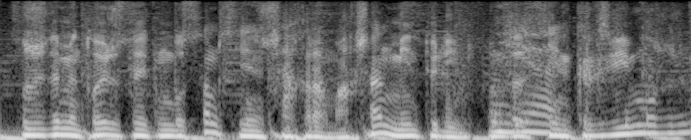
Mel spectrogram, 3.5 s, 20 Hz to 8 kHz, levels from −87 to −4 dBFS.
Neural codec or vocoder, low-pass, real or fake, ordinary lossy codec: none; none; real; none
